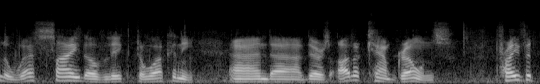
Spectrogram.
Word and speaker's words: Tawakoni: Lake Tawakoni. Hey, I pronounced it right.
